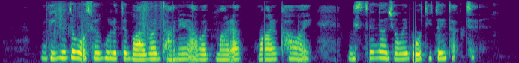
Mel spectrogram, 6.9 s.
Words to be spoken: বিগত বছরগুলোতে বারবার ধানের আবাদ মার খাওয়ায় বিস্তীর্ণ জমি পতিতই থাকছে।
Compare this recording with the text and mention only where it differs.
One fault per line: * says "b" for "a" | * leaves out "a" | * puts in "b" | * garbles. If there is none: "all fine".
all fine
